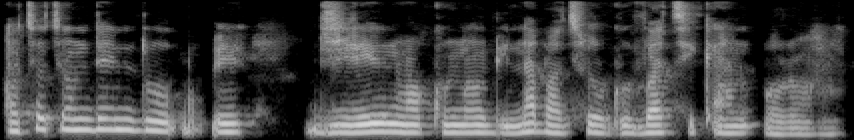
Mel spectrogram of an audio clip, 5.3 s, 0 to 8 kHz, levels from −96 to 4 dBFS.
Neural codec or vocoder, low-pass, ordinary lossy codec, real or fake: codec, 16 kHz, 2 kbps, FreqCodec, larger model; none; none; fake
